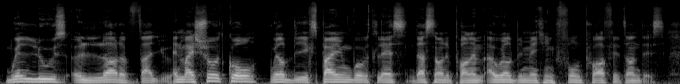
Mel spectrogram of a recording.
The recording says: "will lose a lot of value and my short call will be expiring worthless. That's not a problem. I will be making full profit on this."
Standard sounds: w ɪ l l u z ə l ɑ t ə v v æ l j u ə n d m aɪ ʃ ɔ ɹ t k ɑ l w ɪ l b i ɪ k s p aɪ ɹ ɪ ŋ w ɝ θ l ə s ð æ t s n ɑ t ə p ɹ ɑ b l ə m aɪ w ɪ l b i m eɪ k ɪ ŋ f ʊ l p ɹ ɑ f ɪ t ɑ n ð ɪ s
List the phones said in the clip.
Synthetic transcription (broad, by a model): w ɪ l l u z ə l ɑ t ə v v æ l j u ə n m aɪ ʃ ɔ ɹ t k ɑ l w ɪ l b i ɪ k s p aɪ ɹ ɪ ŋ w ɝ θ l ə s ð æ t s n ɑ t ə p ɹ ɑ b l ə m aɪ w ɪ l b i m eɪ k ɪ ŋ f ʊ l p ɹ ɑ f ɪ t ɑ n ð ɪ s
